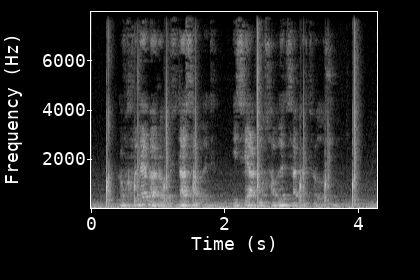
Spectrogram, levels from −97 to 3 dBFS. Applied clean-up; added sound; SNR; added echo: none; Walk, footsteps; 2 dB; reverberation time 0.3 s.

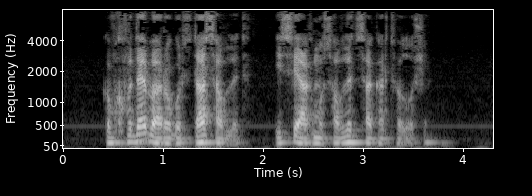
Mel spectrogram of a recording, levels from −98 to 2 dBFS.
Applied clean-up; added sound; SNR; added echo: none; none; none; none.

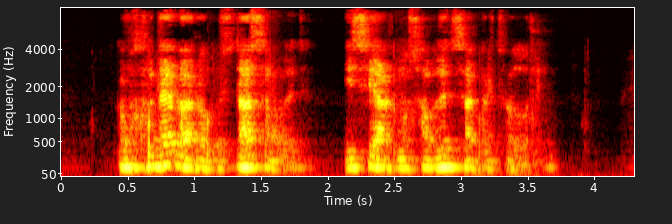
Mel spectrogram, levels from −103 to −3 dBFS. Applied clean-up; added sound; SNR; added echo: neural mask model DeepFilterNet 3.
